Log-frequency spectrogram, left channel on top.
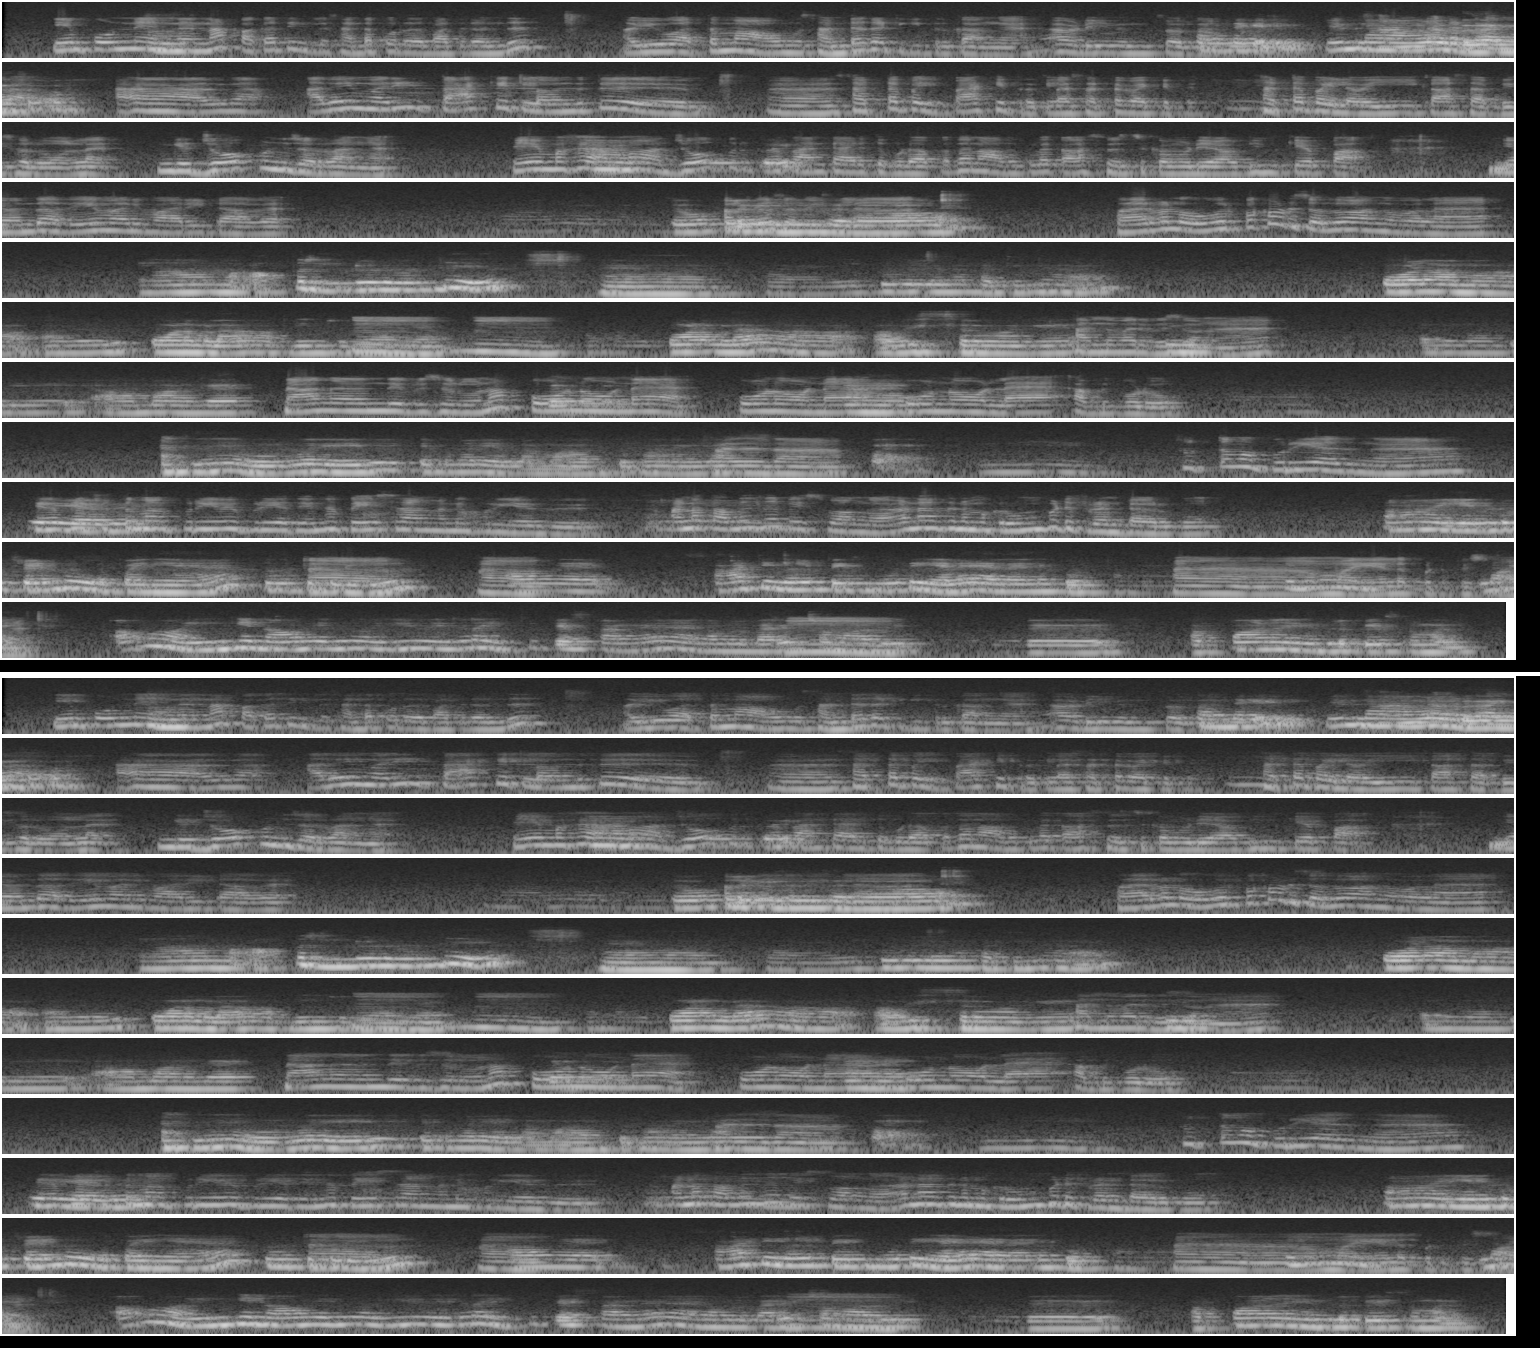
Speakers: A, on the left; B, on the left.
A: என் பொண்ணு
B: ஆ
A: என்னன்னா பக்கத்து வீட்ல சண்ட போடுறத பாத்தட்டு வந்து ஐயோ அத்தமா அவுங்க சண்ட கட்டிக்கிட்டு இருக்காங்க அப்டினு வந்து சொல்லும்
B: சண்ட கட்டிக்கிட்டு
A: என்
B: நாங்களு
A: சண்ட
B: அப்டிதாங்க
A: கட்றாங்களா
B: சகோ
A: ஆ அதுதான் அதே மாரி பாக்கெட்ல வந்துட்டு அ சட்டப்பை பாக்கெட் இருக்குல்ல சட் பாக்கெட்டு
B: ம்
A: சட்ட பைல
B: ஆமாங்க
A: வை காச அப்டி சொல்லுவோல இங்க ஜோப்புன்னு
B: ஆ
A: சொல்றாங்க ஏ மக
B: ஆ
A: அம்மா ஜோப்பு
B: சேர்
A: இருக்குற
B: சேர்
A: பேண்ட்டா எடுத்து குடு அப்பதா நா அதுக்குள்ள காசு வச்சுக்க முடியு அப்டினு கேட்பா இங்க வந்து அதே மாரி மாறிட்டா அவ
B: நாங்களும் அப்பதாங்க ஜோப்லு
A: அப்டிதா சொல்லுவீங்களா
B: சொல்லோம்
A: பரவால்ல ஒவ்வொரு பக்கோ அப்டி சொல்லுவாங்க போல
B: ஆமா அப்புறம் இன்னொ வந்து வந்து ஆ எங்க ஊர்ல பார்த்தீங்கன்னா போலாமா அத வந்து போனாங்கல சொல்லுவாங்க
A: ம் ம்
B: ஆமா போனமுலாம் அப்படிச்ச சொல்லுவாங்க
A: அந்த மாரி பேசுவாங்க
B: என்னீ அந்த மாதிரி ஆமாங்
A: நாங்க வந்து எப்படி சொல்லுவோம்னா போனோனே
B: ஒரு
A: போனோ
B: ஆ
A: போனோல அப்படிின் கூப்படுோ
B: ஆ அது ஒவ்வொரு ஏரியாக்கு ஏத்த மாரி எல்லா மாறு எத்து <unintelligible> பாருங்களே
A: அதுதா
B: என்னப்ப ம்
A: சுத்தம புரியாதுங்க
B: புரியாது
A: எனக்குல்லா சுத்தமா புரியவே புரியாது என்ன பேசுறாங்கன்னே புரியாது து
B: ம்
A: ஆனா தமிழ் தா பேசுவாங்க ஆனா அது நமக் ரொம்ப டிஃப்ரெண்டா இருக்கூ
B: ஆ என்னோட ஃப்ரெண்ட்டு ஒரு பையே துத்துக்குடி
A: ஆ ஆ
B: அவுங்க ஸ்டார்ட்டிங்ல பேசும்போது எல எல ணு கூப்ட்டாங்க
A: ஆ
B: எனக்கு
A: ஆமா
B: இரு இப்டி
A: ஏல போட்டு பேசுவாங்க
B: ஆ இங்க நாங்க எது ஐயயோ இப்டி பேசுறாங்க நம்மளை மிரட்டுற
A: ம்
B: மாதிரி ஒரு அப் தப்பான இதில பேசுற மாரி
